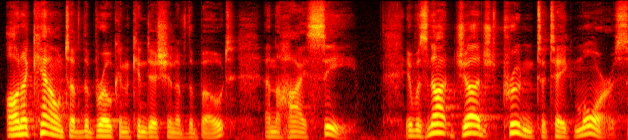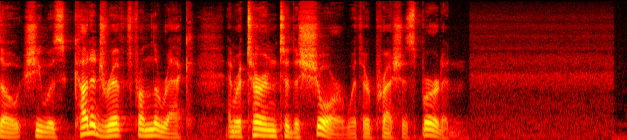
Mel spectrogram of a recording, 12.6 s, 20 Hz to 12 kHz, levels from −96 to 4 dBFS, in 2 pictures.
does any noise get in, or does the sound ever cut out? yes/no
no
